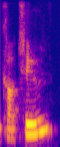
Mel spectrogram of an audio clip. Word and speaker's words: cartoon: I don't think, but just the OO can sometimes be pronounced oo, as in cartoon, and sometimes pronounced or,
